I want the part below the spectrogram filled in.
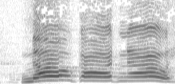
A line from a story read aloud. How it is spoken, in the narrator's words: he shouted out more hopeful now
